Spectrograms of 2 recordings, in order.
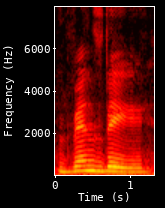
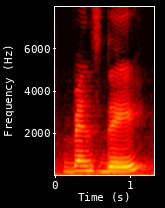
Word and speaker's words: Wednesday: third we have is wednesday okay class but this d is silent okay so we'll will when we pronunciate so how much accurate thing is so this is wednesday then we have is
